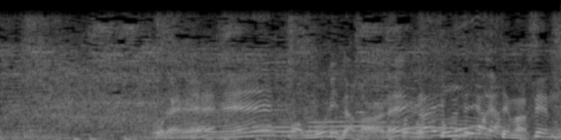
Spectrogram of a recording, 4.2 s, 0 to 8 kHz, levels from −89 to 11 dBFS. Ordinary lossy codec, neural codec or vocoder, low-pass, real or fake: none; none; 7.2 kHz; real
